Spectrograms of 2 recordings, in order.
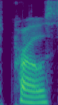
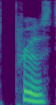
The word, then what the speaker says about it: Proust: I don't think it's Proust. It's Proust is how you pronounce it.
